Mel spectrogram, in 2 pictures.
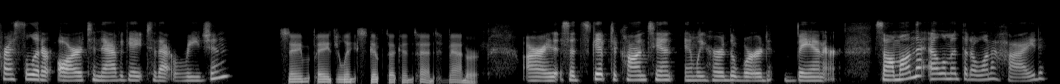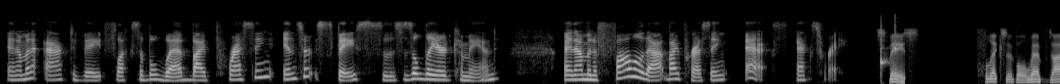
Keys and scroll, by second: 13.2 space, 16.1 x.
